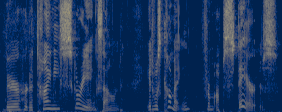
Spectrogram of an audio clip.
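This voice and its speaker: A woman storyteller reading a children's picture book expressively, with deliberate, dramatic phrasing. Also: mid-range voice, very animated, slight background noise.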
